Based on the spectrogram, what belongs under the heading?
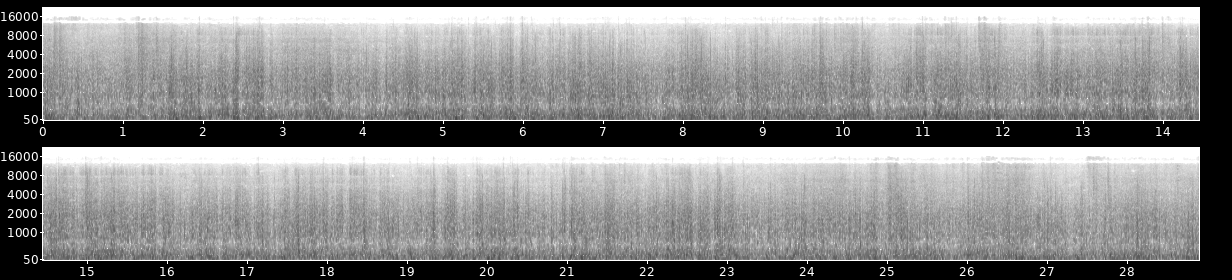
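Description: Express train running at speed: a loud, steady rush of wind and rumble of wheels on the rails, with frequent sharp clicks throughout.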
